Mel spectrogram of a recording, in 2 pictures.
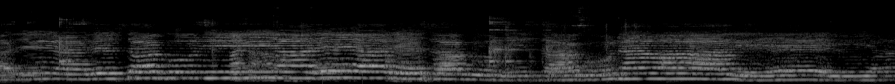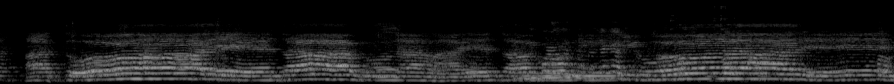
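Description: Women singing a traditional ritual song together, unaccompanied, in long drawn-out melodic lines with a brief pause about nine seconds in.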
